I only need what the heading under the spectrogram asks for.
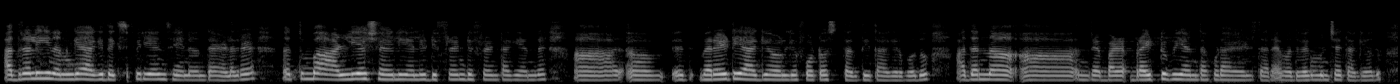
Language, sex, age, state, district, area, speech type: Kannada, female, 18-30, Karnataka, Kolar, rural, spontaneous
